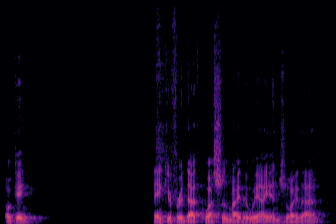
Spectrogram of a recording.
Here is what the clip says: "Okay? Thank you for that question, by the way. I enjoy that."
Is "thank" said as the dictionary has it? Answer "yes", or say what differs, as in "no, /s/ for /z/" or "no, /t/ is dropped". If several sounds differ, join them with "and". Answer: yes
